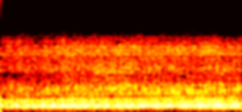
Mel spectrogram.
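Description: A car engine accelerates during a radio drama chase scene, a loud, steady, rumbling drone that holds at full strength for the whole clip.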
